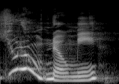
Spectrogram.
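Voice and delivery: indignant inner rant, pitched high; seething. Retold or imitated. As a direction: protest your innocence in mock indignation. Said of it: "I'm sitting there seething".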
